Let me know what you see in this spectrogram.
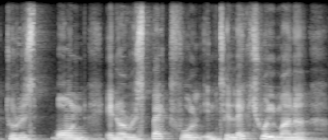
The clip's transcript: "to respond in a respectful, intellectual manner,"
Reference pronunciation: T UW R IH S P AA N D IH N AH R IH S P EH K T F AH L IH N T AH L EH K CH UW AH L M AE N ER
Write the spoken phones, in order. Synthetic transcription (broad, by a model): T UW R IH S P AA N D IH N AH R IH S P EH K T F AH L IH N T AH L EH K CH UW AH L M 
